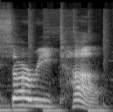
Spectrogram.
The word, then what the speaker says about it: Sarita: I just wanted to point out that the correct way to say my name is Sarita.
